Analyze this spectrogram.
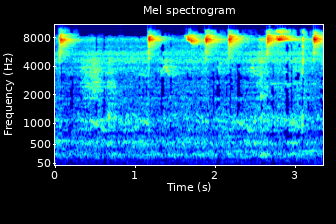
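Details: Male and female Bananaquit giving irregular, piercing high chips and short squeaks, several per second, over a faint muffled background.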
